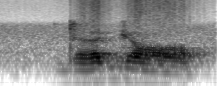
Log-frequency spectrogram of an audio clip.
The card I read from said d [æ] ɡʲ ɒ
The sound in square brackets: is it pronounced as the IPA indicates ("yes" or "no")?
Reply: no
